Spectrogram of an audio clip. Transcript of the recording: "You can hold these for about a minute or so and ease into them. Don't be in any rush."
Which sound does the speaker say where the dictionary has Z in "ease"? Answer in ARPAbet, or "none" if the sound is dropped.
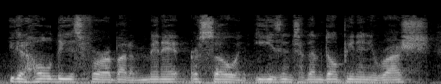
Z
